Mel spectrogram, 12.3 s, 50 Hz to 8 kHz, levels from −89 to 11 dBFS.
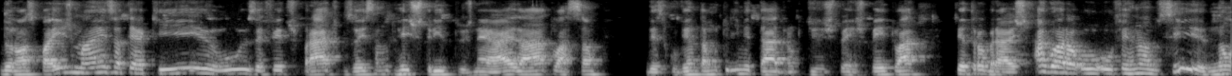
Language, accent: Portuguese, Brazilian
